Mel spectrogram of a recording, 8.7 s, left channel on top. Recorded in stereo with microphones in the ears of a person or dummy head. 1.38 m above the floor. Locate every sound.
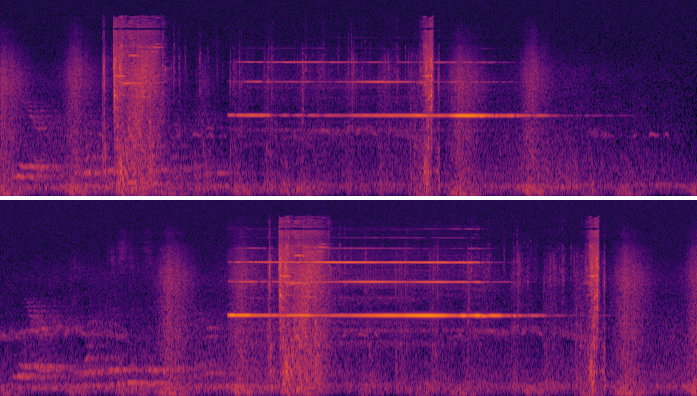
0.1 s a woman speaking: 40° left (ahead or behind), 5 m; by 2.7 s 10° left (ahead or behind), 5.5 m
2.8 s a flute: 85° right, 5.5 m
